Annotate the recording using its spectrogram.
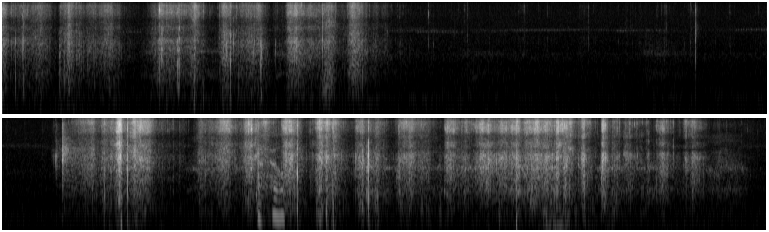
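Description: Footsteps crunching through dry fallen leaves, about one step a second, for the first several seconds. The steps then stop for about eight seconds, leaving only a faint steady high tone and a single sharp snap about fourteen seconds in. After that comes fast, continuous, louder crunching and crackling of leaves underfoot.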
